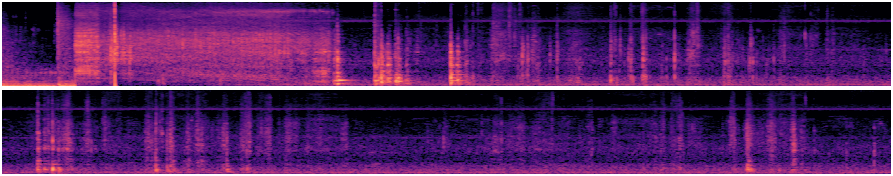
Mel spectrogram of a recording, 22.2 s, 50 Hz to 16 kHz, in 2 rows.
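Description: Plywood boards being handled, giving a few short, soft knocks and clatters near 4 to 6 seconds, around 12 seconds and near 20 seconds, over quiet outdoor background with a faint steady high-pitched tone. A louder passage dies away over the first few seconds.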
